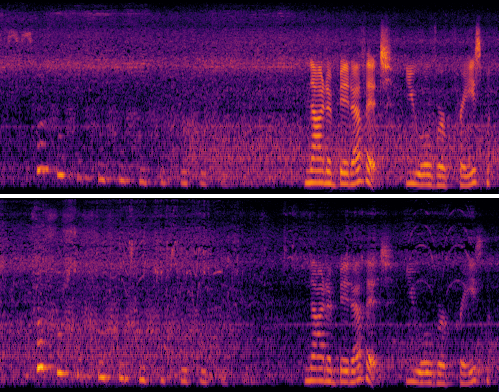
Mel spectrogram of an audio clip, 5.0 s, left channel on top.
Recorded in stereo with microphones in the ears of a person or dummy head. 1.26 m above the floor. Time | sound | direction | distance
0.3 | laughter | 70° right (ahead or behind) | 0.9 m
3.0 | a woman speaking | 45° left (ahead or behind) | 0.6 m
